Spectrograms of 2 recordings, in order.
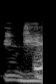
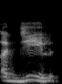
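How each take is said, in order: First: The first vowel is an 'i' sound. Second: The first vowel is an 'a' sound. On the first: The speaker calls it right. "ये इंजील है, अलफ के नीचे ज़ेर है" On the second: The speaker calls it wrong. "बाज़ औक़ात अक्सर इसको कहते हैं लोग अंजील, ये अंजील नहीं है"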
